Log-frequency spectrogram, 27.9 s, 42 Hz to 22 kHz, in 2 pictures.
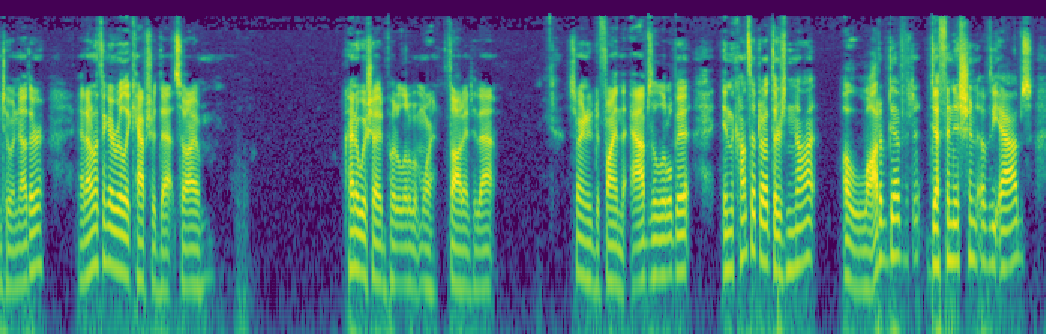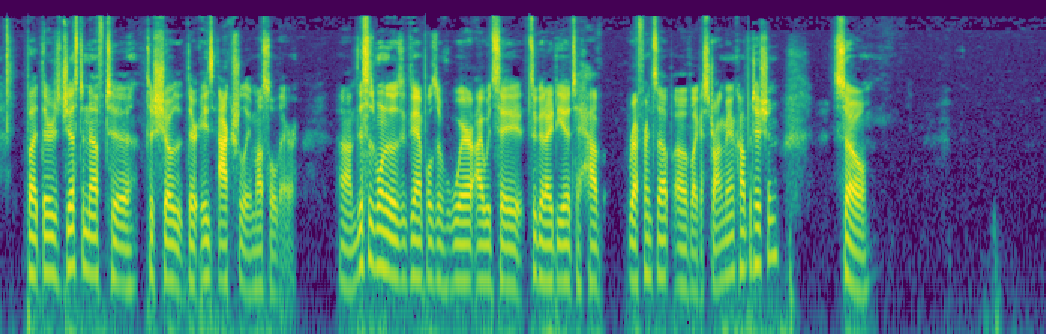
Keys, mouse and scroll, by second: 0.4 f, 5.7 f, 11.8 f, 12.5 f, 17.2 f, 18.7 f, 23.1 f, 27.0 f.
